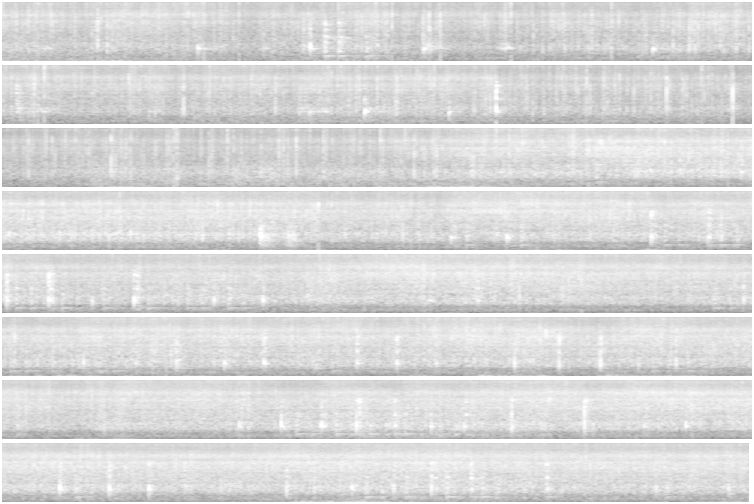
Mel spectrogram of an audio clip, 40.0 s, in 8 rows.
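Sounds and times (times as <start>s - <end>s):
meat sizzling in a frying pan: 0.0s - 39.9s
wooden spoon tapping and scraping pan: 0.2s - 6.2s, 7.0s - 8.5s, 16.6s - 17.2s, 17.8s - 23.9s, 24.6s - 29.7s, 31.5s - 39.0s.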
